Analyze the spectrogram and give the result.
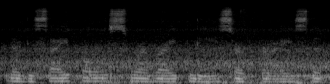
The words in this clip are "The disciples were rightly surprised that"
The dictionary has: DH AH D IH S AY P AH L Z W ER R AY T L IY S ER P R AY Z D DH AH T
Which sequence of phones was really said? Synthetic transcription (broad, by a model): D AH D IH S AY P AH L S W ER R AY T L IY S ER P R AY S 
